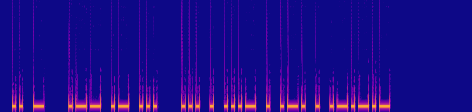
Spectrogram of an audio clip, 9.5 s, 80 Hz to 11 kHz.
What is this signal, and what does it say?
Morse code, heard as a keyed tone, about 17 wpm, 700 Hz. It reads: IT WAS SEVERE.
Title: Sentences from Top 1400 Words 17wpm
